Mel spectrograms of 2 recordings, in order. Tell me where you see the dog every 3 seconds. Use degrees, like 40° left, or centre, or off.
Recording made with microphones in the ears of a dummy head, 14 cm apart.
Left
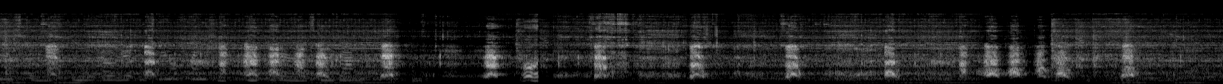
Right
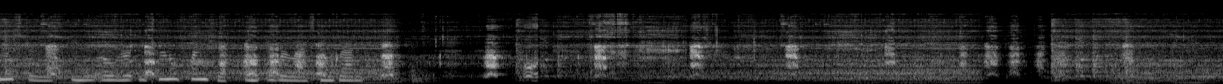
30° right, 10° right, 30° left, 50° left.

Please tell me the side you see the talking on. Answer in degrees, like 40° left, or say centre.
50° right.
